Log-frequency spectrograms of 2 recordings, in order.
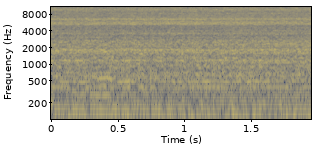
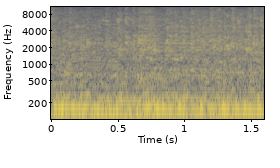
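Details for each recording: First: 1978 Dodge D100 after sitting almost 20 years, first run after distributor adjustment: steady, even idle with no misses or knocks under vacuum-leak hiss; running properly. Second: 1978 Dodge D100 revived after sitting almost 20 years, idling in neutral with the broken exhaust removed: loud raw open-pipe roar with deep rumble underneath.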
